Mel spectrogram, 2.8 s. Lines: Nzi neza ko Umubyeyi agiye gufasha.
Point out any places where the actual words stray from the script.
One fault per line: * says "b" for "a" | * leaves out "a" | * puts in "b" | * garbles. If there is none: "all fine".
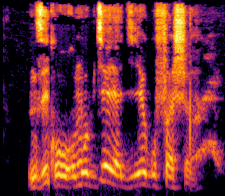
* leaves out "neza"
